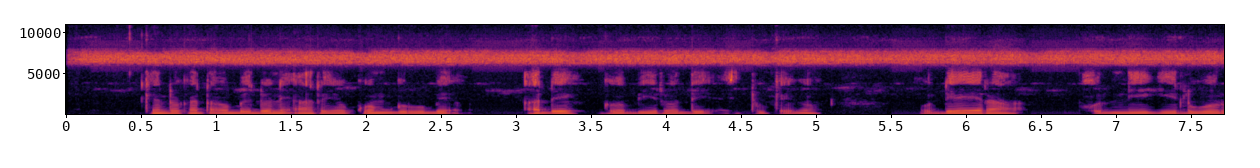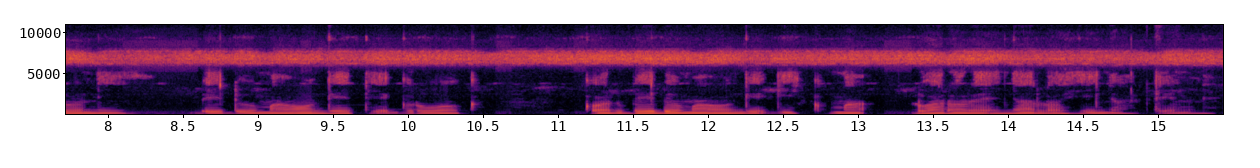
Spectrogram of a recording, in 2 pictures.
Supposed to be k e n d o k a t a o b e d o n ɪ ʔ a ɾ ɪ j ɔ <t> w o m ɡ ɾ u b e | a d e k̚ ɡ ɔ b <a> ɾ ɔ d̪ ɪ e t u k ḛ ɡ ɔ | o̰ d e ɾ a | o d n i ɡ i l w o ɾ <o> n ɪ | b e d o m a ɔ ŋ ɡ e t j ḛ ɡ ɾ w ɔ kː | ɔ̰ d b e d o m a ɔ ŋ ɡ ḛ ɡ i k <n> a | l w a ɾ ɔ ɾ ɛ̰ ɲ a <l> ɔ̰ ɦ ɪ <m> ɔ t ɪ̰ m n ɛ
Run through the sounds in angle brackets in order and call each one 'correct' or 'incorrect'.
incorrect: k, incorrect: i, correct, incorrect: m, correct, incorrect: ɲ

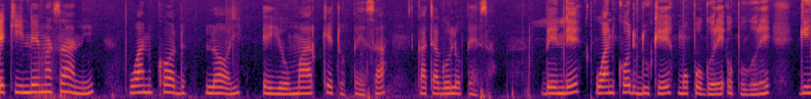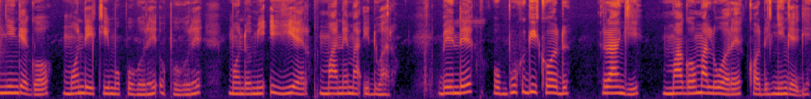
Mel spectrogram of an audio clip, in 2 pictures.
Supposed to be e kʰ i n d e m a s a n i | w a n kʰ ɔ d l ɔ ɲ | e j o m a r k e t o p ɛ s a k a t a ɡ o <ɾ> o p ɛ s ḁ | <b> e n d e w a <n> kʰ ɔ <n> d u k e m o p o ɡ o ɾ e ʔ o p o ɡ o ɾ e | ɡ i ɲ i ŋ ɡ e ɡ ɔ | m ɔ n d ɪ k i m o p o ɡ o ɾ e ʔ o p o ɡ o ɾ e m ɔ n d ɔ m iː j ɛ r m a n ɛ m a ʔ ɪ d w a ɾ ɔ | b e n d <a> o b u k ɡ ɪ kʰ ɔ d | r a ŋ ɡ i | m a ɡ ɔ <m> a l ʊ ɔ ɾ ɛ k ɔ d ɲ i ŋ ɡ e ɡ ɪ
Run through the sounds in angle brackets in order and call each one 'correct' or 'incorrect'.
incorrect: l, correct, correct, incorrect: d, incorrect: e, correct

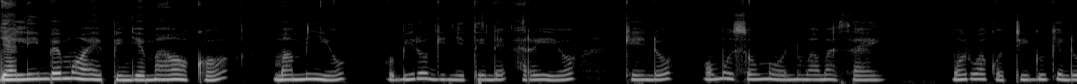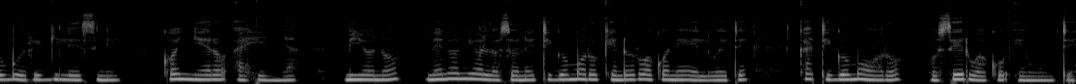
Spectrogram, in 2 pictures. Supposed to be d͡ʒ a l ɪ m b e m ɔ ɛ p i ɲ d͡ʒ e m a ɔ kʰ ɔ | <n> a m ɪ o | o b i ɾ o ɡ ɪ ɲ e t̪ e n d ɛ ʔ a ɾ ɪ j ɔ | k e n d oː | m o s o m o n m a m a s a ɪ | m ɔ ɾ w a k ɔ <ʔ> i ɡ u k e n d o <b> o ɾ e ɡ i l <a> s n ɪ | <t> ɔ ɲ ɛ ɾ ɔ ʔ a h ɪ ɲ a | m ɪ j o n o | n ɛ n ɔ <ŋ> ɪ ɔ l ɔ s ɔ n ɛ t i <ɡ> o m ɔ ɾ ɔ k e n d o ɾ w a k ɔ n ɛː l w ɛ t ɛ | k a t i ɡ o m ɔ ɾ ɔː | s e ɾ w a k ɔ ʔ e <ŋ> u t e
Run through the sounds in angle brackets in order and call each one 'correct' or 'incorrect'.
incorrect: m, incorrect: t, correct, incorrect: e, incorrect: k, incorrect: n, correct, correct

